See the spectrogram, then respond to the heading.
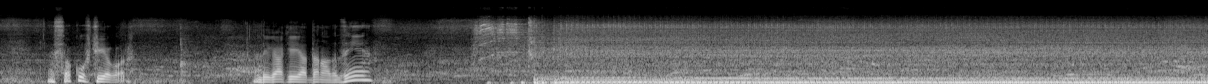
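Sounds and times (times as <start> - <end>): motorcycle engine starting and idling: 4.7 - 12.0.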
